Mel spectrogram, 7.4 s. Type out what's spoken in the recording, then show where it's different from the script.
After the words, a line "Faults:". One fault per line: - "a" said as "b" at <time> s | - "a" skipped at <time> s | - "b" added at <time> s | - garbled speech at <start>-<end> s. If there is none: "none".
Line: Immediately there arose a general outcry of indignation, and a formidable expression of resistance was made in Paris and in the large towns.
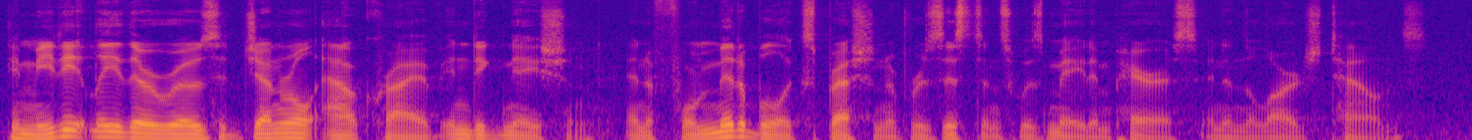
Immediately there arose a general outcry of indignation, and a formidable expression of resistance was made in Paris and in the large towns.
Faults:
none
